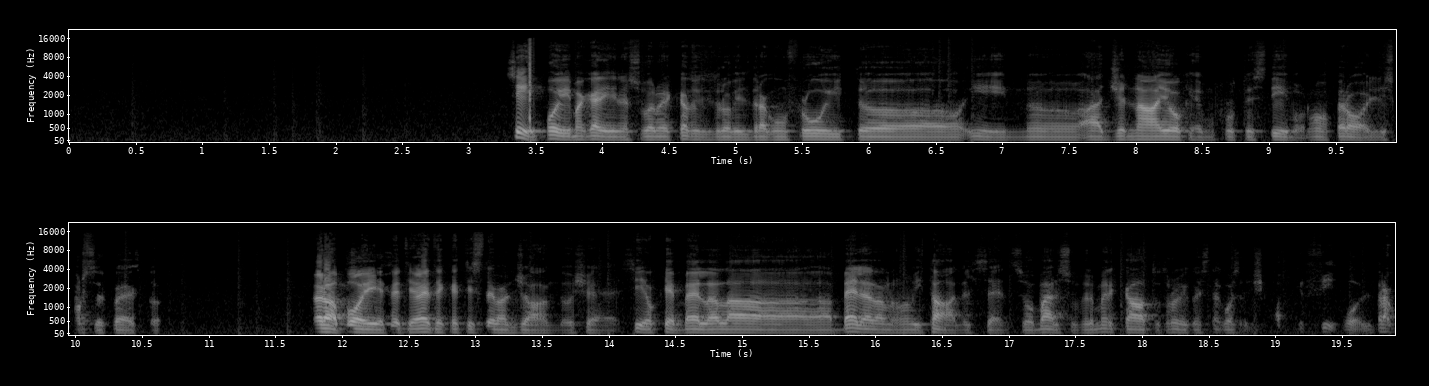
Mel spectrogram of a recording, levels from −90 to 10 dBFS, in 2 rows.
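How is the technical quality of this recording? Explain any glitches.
One glitch stands out in this speech recording: a wireless microphone squelch dropout at 3.44 s, lasting about 50 ms. The analogue FM radio link fades, so hiss swells briefly before the receiver's squelch mutes the output for a tiny 0.02 ms gap. That rising static ahead of the cut is what separates it from a digital dropout, which breaks off cleanly without any noise build-up.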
